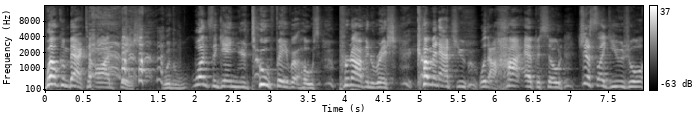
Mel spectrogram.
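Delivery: ear-blasting, very loud, pumped-up, hyped-up announcer voice. Redoing the podcast intro after the co-host calls it unenthusiastic; very loud. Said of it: "sorry for blowing out your ears".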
